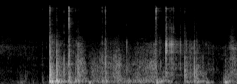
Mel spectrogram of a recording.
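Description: Rustling and crackling handling noise with many sharp clicks, close to the microphone, starting about half a second in.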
